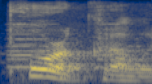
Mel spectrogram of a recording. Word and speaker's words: pork: 얘는 Pork라고 읽고요. Pork. 얘는 Pork. 얘는 Fork. 헤이, 얘는 아닌데 다른데요? Pork. Fork, pork, fork.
